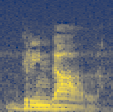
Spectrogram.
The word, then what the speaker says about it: Grindal: It's not, it rhymes with brindle, but it's not spelled like brindle. It's spelled like Grindal.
